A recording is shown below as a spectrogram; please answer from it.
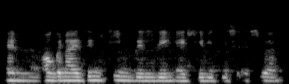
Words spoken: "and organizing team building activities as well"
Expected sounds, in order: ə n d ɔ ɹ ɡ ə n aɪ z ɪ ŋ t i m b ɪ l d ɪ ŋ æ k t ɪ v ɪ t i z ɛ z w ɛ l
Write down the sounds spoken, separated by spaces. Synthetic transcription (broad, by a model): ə n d ɔ ɡ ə n aɪ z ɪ ŋ t i m b ɪ l d ɪ ŋ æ k t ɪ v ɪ t i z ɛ s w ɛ l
